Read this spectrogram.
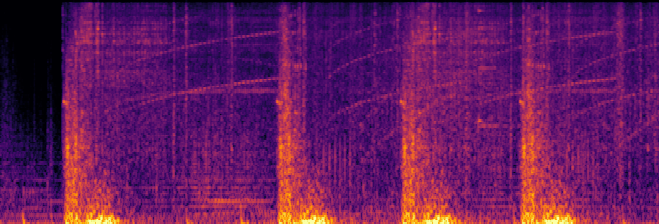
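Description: Heavy thuds of building pieces snapping into place come in short bursts.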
